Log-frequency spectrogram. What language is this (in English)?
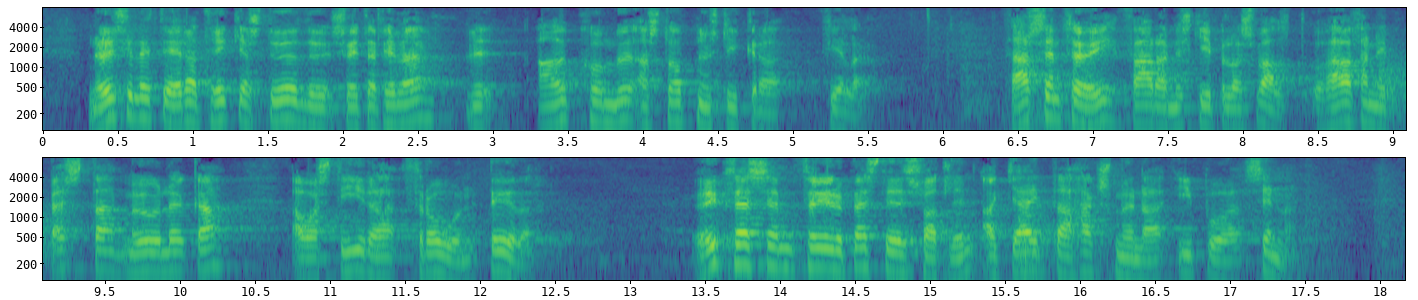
Icelandic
